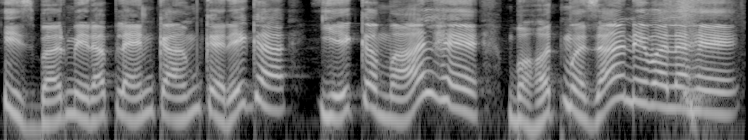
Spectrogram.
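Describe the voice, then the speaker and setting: A woman voicing a mischievous, boastful, excitable young boy in a children's cartoon, with a playful, expressive delivery. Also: medium pitch, slow pace, no echo. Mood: gleeful. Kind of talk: Hindi children's cartoon dubbing.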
